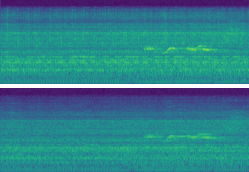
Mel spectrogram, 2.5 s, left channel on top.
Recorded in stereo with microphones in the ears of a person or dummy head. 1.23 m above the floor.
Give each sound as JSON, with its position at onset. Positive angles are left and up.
{"t": 0.0, "sound": "an engine running", "side_deg": 65, "distance_m": 1.6}
{"t": 1.4, "sound": "a bird", "side_deg": 35, "distance_m": 0.5}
